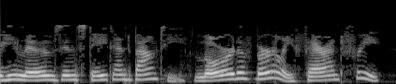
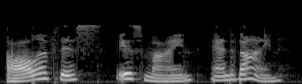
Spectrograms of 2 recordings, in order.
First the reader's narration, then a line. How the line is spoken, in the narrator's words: proudly kindly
